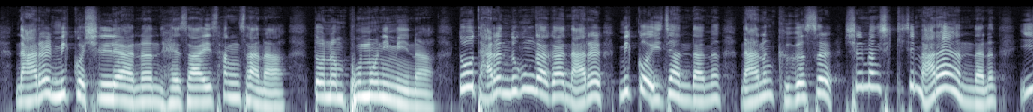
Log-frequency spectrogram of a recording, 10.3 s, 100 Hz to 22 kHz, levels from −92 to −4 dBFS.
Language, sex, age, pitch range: Korean, male, 40-59, 165-265 Hz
